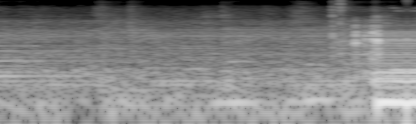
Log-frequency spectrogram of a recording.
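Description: Slot machine's electronic tones playing while its reels spin, with two sharp clicks shortly before the end as the reels come to a stop.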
